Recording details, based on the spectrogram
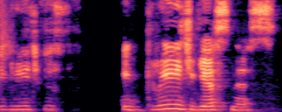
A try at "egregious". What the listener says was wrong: Okay, you can avoid जीएस। So India में जीएस बोला जाता है ज्यादातर, जीएस जीएस जीएस, but actual pronunciation में जीएस नहीं होता, ठीक है? It is egregiousness, egregiousness।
